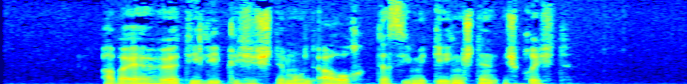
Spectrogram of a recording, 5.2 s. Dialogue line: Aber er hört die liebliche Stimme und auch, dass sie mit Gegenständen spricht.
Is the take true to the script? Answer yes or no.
yes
